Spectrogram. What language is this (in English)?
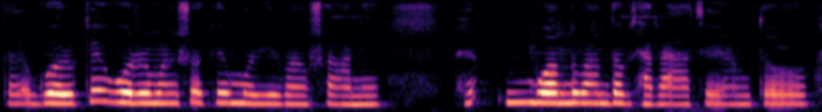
Bangla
